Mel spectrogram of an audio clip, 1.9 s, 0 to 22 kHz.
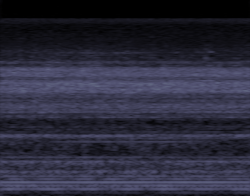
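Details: Water pump motor removed from pump, previously not starting, now wired on bench drawing about 0.6 A: smooth even electric hum with steady low tone, no rubbing, knocking or surging; motor runs cleanly.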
